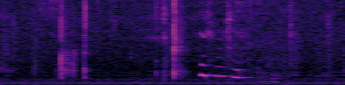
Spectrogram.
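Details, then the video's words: Shih Tzu talking: a short high whining vocal of three quick descending notes with a trailing fainter note, heard indoors with soft rustling before it. "Shih Tzu Talking"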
